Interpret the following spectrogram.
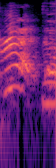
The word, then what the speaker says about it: Ratte: Spelt with Captain Rat. Rat is his last name, spelled RATTE. Captain Rat.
